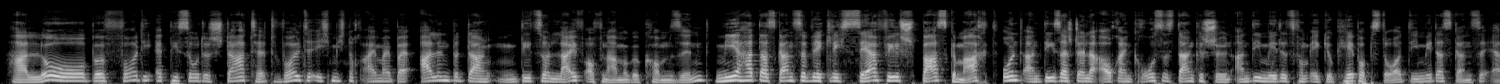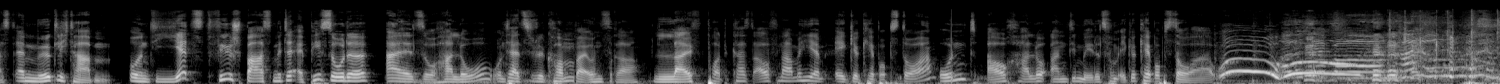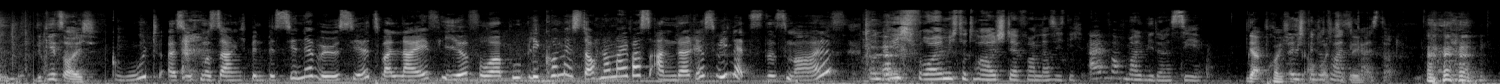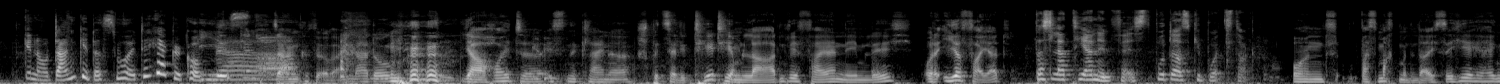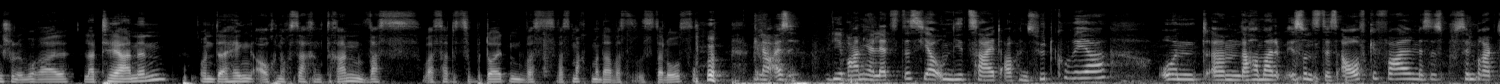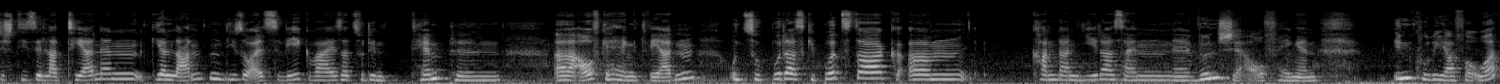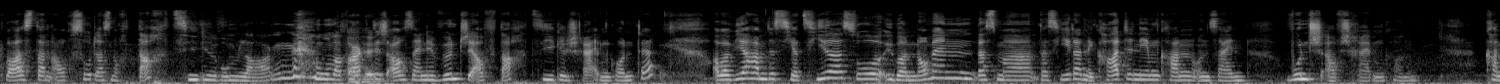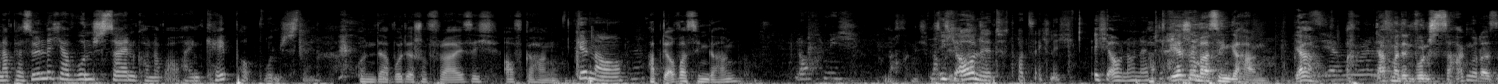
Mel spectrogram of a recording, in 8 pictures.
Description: #11 Ab nach Südkorea (Live @ Aegyo K-Pop Store) ~ We Got The Sauce Podcast
Gemeinsam haben wir über unsere Erfahrungen gesprochen und Hot Spots verraten.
